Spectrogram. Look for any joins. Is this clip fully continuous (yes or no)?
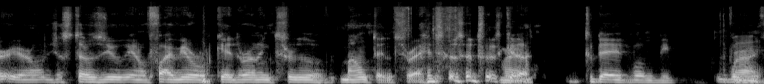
yes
